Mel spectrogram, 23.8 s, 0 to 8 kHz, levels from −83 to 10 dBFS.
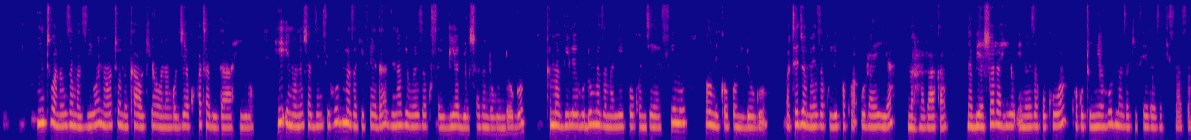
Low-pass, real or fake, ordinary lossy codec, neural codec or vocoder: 7.2 kHz; real; Opus, 24 kbps; none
